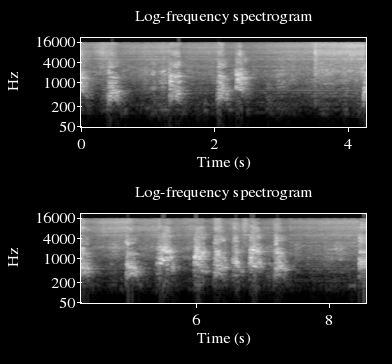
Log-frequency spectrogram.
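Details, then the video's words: Dogue de Bordeaux barking at a vacuum cleaner, with repeated harsh barks that come faster toward the end, some in quick pairs, above the steady hiss of the hoover. "Dogue de Bordeaux's V Hoover"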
